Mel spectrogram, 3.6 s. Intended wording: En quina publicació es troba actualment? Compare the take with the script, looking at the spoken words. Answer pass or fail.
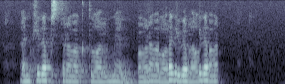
fail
